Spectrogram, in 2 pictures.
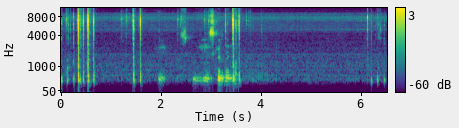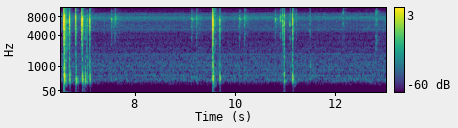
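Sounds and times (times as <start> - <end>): keyboard typing: 0.0 - 1.6, 2.3 - 3.6, 6.1 - 7.7, 9.1 - 10.2, 10.8 - 11.2.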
